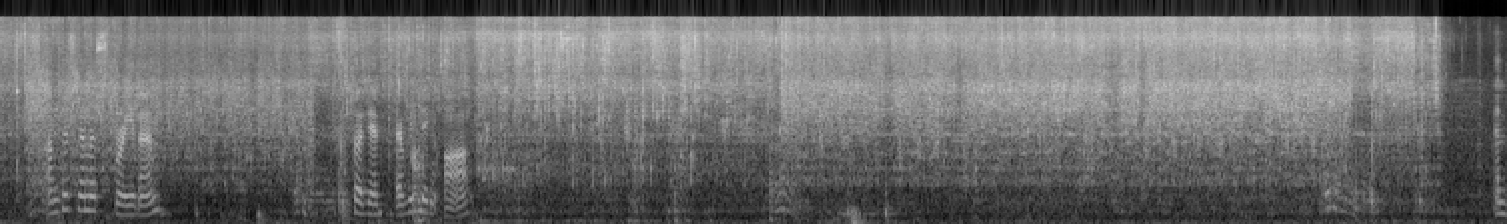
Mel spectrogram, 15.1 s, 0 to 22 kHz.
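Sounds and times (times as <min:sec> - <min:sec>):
faucet water spraying into a sink: 0:00.0 - 0:14.5.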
